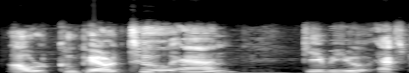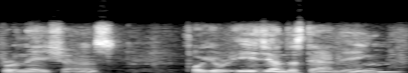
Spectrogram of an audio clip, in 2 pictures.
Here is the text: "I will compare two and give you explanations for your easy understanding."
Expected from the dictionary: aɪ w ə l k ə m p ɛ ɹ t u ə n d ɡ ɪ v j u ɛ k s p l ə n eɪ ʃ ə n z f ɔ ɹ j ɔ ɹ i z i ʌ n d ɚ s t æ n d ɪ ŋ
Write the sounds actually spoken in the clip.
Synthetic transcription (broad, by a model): aɪ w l k ə m p ɛ ɹ t u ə n ɡ ɪ v j u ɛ k s p l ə n eɪ ʃ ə n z f ɔ ɹ j ɔ ɹ i z i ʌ n d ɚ s t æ n d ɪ ŋ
